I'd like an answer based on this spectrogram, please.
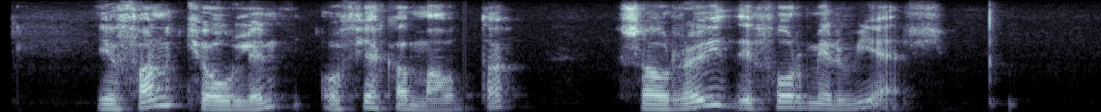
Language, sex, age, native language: Icelandic, male, 40-49, Icelandic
